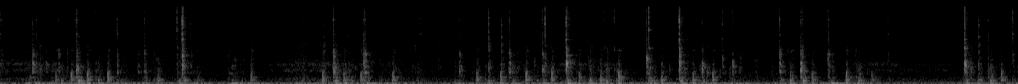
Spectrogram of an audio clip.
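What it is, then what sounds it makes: Plastic stenotype machine being typed on. Fingertips and nails of both hands rapidly press the keys of a grey plastic stenotype machine with a screen. The typing comes out as quick, dry plastic clicks and taps with bright, short attacks that die away almost instantly. A steady low hum runs underneath throughout.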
